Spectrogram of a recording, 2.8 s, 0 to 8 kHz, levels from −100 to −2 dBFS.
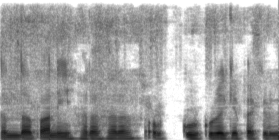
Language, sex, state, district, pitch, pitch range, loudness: Hindi, male, Uttar Pradesh, Muzaffarnagar, 100 Hz, 100-105 Hz, -18 LUFS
